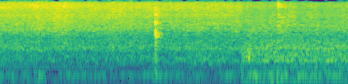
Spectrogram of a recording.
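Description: Taro leaves (kochur shak) frying in a pan give a steady, soft sizzle with a couple of light stirring clinks, close and alone.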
